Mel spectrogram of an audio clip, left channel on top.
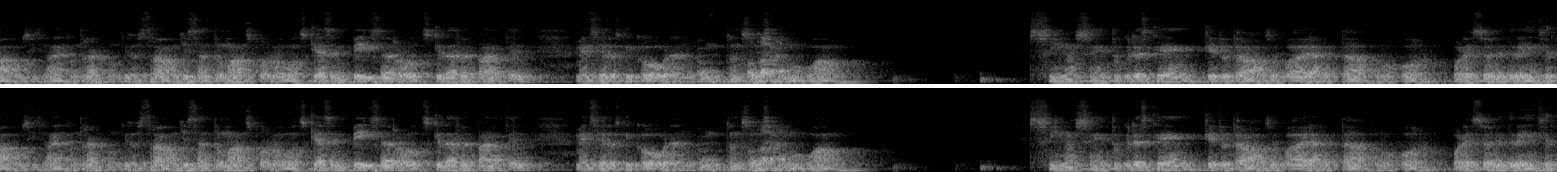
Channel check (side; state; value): both; normal; correlation 0.93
